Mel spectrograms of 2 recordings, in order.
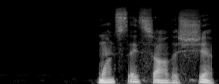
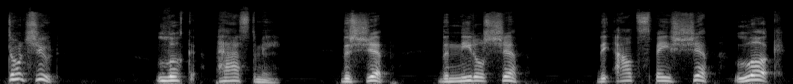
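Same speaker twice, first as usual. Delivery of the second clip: high, desperate cries; high frantic plea; frantic pleading; 11 semitones higher than usual. Acted. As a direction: beg them to look, panicked. Man begging guards not to fire.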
